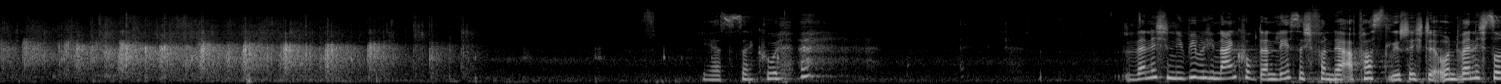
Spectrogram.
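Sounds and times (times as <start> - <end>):
audience applause: 0.0 - 4.9
speech: 7.0 - 8.3, 11.3 - 15.0.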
